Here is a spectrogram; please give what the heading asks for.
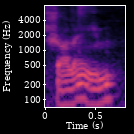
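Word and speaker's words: שלם: But anyway, from right there in Psalms, we can see the Strong's lookup for that word Salem, and it is in Hebrew Shalem, pronounced Shalem, the same as Shalem, peaceful.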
